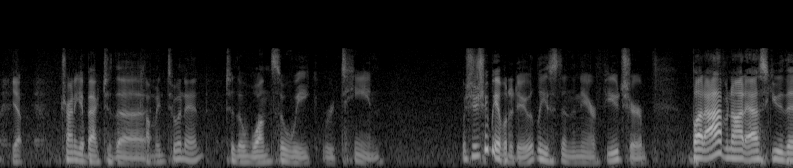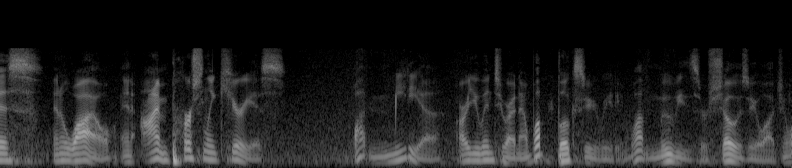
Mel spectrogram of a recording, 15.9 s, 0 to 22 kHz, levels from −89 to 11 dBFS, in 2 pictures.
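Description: From 0 to 0.12 s, 0.34 to 0.47 s and 9.95 to 9.99 s there's a faint delayed copy of the speech, trailing 124 ms behind and well below it. That's likely echo leak, with a loudspeaker's pickup slipping past an echo canceller.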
